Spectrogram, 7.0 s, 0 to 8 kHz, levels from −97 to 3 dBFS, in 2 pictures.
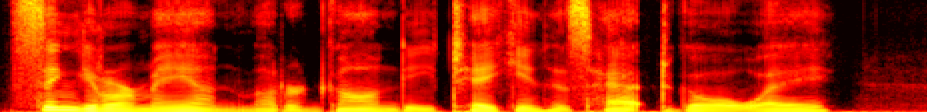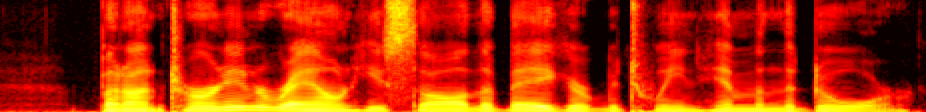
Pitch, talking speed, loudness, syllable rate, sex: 140 Hz, 200 wpm, -19 LUFS, 5.5 syllables/s, female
